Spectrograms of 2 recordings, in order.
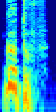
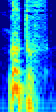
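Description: First: High, keen voiced reply; Friday's eager answer. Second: High, unvoiced whisper of readiness; Friday's whispered reply. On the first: Servant answers his master before the volley, high and eager. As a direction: snap back ready, pitched up. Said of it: "Czyś gotów?". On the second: Servant whispers to his master before firing, high and unvoiced. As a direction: breathe it high and tense, no voice. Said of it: "odparł". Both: A narrator's reading.

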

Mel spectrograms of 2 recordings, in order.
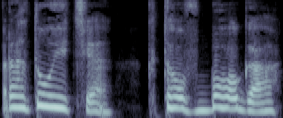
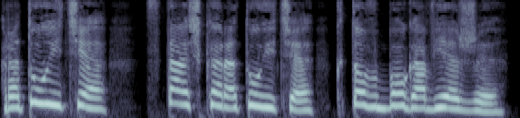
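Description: First: High plea sinking as it goes; moaning. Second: High, falling cries; calling for help. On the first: Mother in spasms of weeping, moaned plea for help. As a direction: moan for help, losing force. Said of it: "jęcząc". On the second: Mother runs to the road for help, high desperate calls. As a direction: plead aloud in desperation, pitched well up. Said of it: "wołając". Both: A narrator's reading.

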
